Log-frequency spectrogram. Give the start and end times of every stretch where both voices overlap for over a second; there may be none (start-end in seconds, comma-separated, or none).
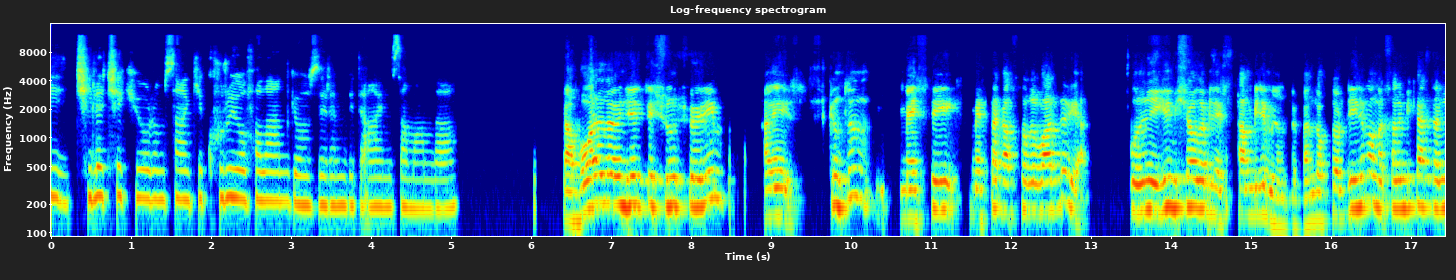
none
